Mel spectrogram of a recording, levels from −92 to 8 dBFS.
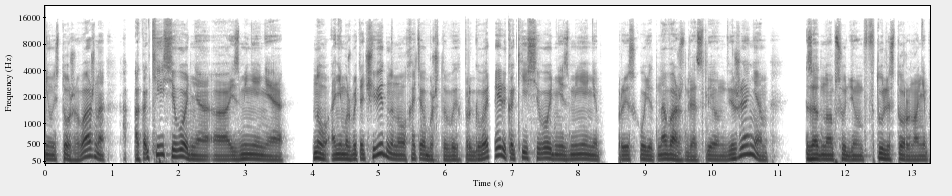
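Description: Packets arriving late kept draining the jitter buffer from 5.63 to 6.76 s, just after "может быть очевидны но". This repeated stalls (stutter) produced sixteen short gaps, the longest 94 ms, patched by continuing the last sound, about 254 ms in all, so the speech drags and hiccups. The same starvation returns from 7.20 to 8.10 s as fourteen tiny stalls, none longer than 18 ms, adding a fluttery unevenness.

Overlapping its end, a jitter buffer slow-down from 7.96 to 8.26 s rebuilds reserve by repeating pitch periods. It adds 46 ms and runs the speech at 87% speed without a pitch change, so it sounds drawn out.

A call audio freeze follows from 8.33 to 8.62 s, ending just before "на ваш взгляд". Packets were likely held up in transit, emptying the buffer. The last sound continues as a fading buzz, then about 200 ms of silence, inserting a 265 ms pause before the speech resumes intact.

A second jitter buffer slow-down from 9.95 to 12.20 s, leading into "в ту ли сторону", stretches the speech by 258 ms to 89% speed. 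The syllables sound elongated while the pitch holds steady.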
